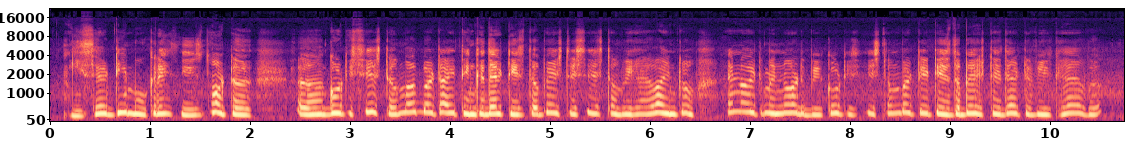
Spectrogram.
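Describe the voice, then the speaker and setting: The pace is moderate. Noticeable noise sits in the background. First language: not English. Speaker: YouTuber commentator. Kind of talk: casual monologue vlog. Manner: halting, many fillers.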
